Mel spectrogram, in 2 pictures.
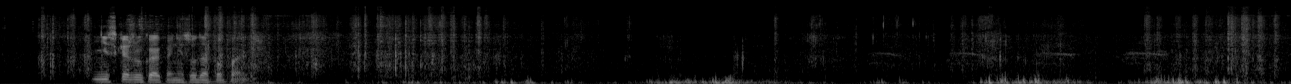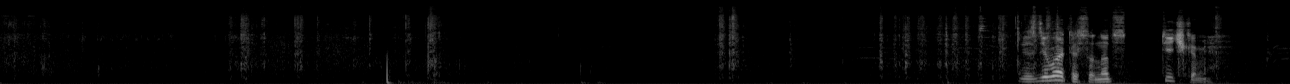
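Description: Crows caw loudly nearby.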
